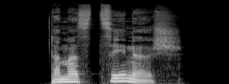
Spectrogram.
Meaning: of Damascus; Damascene
- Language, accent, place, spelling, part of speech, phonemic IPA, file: German, Germany, Berlin, damaszenisch, adjective, /ˌdamasˈt͡seːnɪʃ/, De-damaszenisch.ogg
